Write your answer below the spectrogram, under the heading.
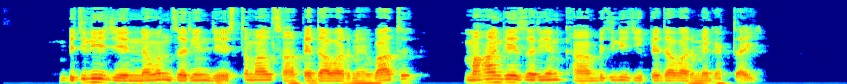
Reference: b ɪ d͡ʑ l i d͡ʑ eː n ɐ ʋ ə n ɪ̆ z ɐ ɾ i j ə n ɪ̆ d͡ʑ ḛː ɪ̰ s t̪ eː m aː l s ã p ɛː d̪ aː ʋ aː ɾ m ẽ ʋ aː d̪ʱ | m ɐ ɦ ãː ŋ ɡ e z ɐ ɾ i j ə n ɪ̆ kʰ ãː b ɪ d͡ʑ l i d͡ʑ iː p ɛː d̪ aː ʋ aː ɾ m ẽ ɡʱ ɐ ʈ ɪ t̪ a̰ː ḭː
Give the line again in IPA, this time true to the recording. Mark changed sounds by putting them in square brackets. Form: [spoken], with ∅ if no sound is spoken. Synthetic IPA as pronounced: b ɪ d͡ʑ l i d͡ʑ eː n ɐ ʋ ə n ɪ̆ z ɐ ɾ i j ə n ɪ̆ d͡ʑ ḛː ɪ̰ s t̪ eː m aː l s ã p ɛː d̪ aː ʋ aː ɾ m ẽ ʋ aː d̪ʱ | m ɐ ɦ ãː ŋ ɡ e z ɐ ɾ i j ə n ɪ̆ kʰ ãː b ɪ d͡ʑ l i d͡ʑ iː p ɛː d̪ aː ʋ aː ɾ m ẽ ɡʱ ɐ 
